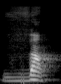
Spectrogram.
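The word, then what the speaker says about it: vingt: and then 20 20 careful this one is tricky too you're going to be saying V so in this one the t is mute the G is mute V you're going to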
